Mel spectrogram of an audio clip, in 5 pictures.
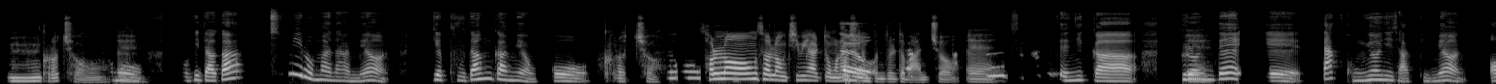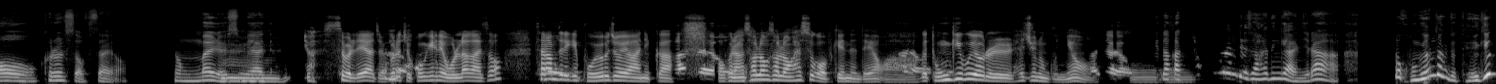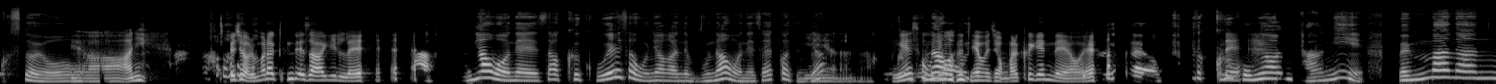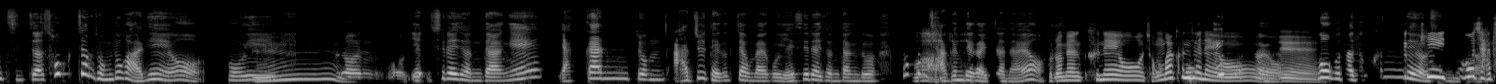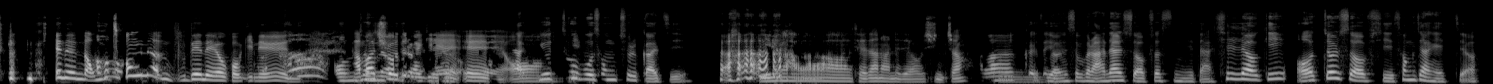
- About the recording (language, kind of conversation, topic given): Korean, podcast, 돈을 들이지 않고도 즐길 수 있는 취미를 추천해 주실 수 있나요?
- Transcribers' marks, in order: distorted speech; other background noise; laughing while speaking: "연습을"; laugh; laugh; laughing while speaking: "도대체 얼마나 큰 데서 하길래"; laugh; laughing while speaking: "운영하는"; laugh; tapping; unintelligible speech; laughing while speaking: "초보자들한테는"; unintelligible speech; laugh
